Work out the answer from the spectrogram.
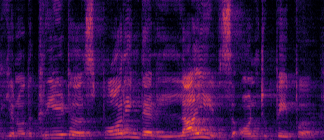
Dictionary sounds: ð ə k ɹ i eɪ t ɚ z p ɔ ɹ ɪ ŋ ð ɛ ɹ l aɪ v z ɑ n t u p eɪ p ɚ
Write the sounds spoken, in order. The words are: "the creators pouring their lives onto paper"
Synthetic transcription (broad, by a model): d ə k ɹ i eɪ t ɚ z p ɔ ɹ ɪ ŋ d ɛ ɹ l aɪ v z ɑ n t u p eɪ p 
